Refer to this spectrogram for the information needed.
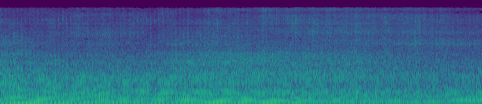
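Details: Briggs & Stratton single-cylinder engine on a Murray lawn mower, rebuilt with a new crankcase gasket after compression loss, mowing tall grass: steady buzz holding even as it bogs slightly. Normal running under load.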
